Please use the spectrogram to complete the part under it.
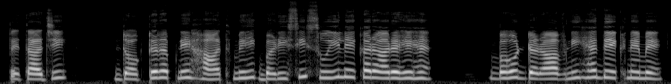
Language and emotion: Hindi, fearful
